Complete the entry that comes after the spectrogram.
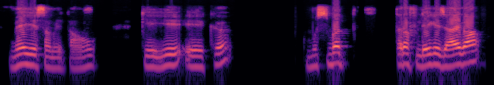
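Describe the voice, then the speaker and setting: Intonation holds fairly even throughout. The voice has a dark, mellow tone. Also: man. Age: 60s. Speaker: current affairs commentator. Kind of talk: live talk show discussion. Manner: halting, many fillers.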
